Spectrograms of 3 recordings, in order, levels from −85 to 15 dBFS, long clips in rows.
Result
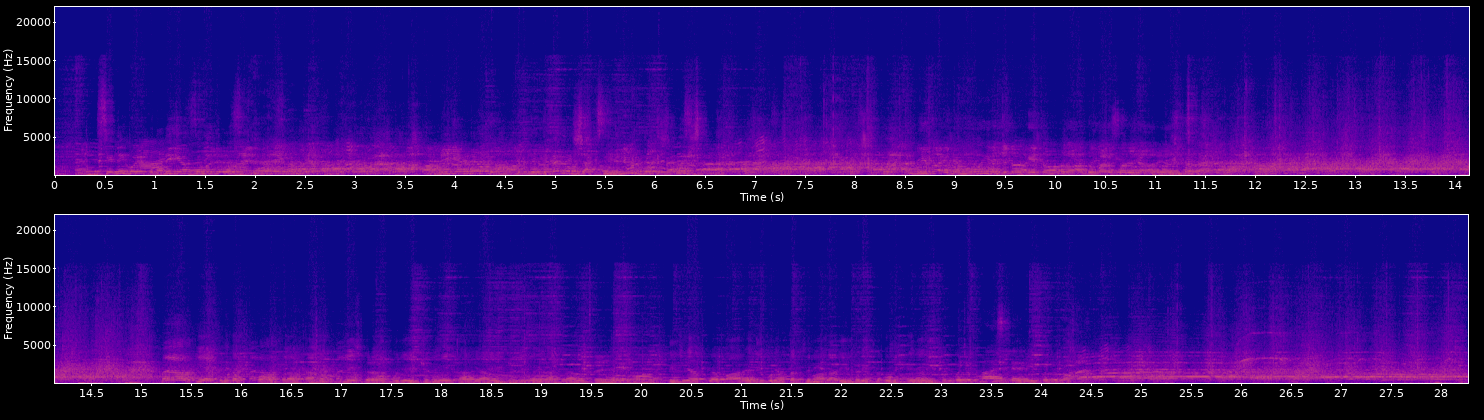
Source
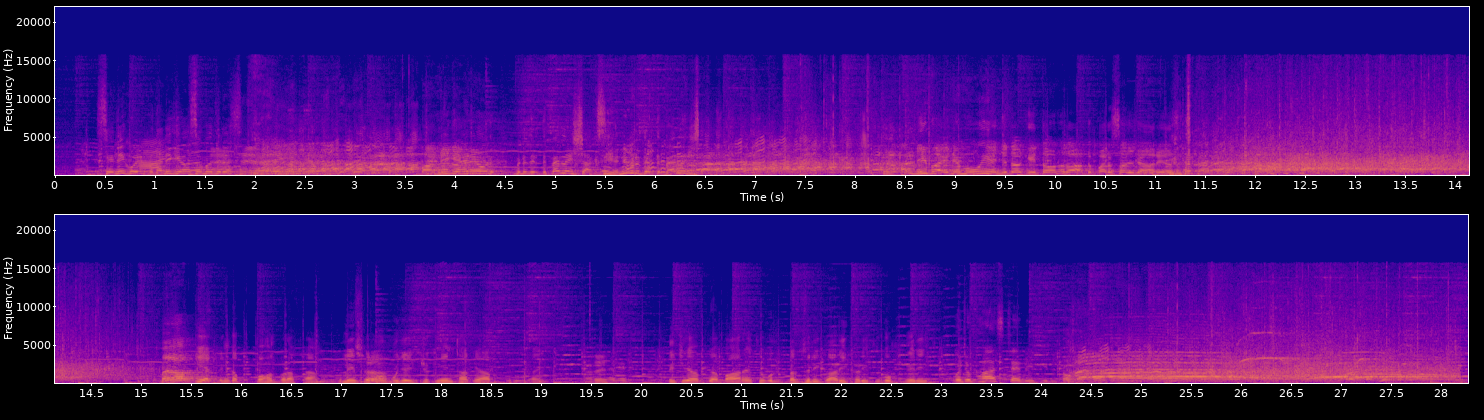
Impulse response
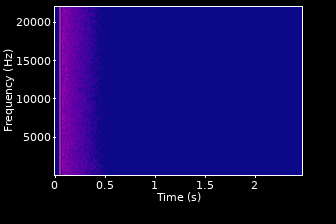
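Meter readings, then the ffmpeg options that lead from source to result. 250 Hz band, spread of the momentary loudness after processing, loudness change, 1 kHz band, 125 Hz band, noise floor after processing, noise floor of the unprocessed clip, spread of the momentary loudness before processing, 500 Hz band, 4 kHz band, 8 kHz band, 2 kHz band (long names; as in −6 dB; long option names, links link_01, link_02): −12.0 dB, 2 LU, −13.0 dB, −14.0 dB, −10.0 dB, −45 dBFS, −41 dBFS, 9 LU, −12.0 dB, −12.5 dB, −11.5 dB, −13.0 dB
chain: -filter_complex "[0:a]aecho=1:1:868|1736|2604|3472|4340|5208|6076:0.376|0.21|0.118|0.066|0.037|0.0207|0.0116,acrusher=bits=8:mode=log:mix=0:aa=0.000001,acrossover=split=1600[link_01][link_02];[link_01]aeval=exprs='val(0)*(1-0.5/2+0.5/2*cos(2*PI*2.9*n/s))':channel_layout=same[link_03];[link_02]aeval=exprs='val(0)*(1-0.5/2-0.5/2*cos(2*PI*2.9*n/s))':channel_layout=same[link_04];[link_03][link_04]amix=inputs=2:normalize=0[link_05];[1:a]atrim=start_sample=2205,afade=type=out:start_time=0.14:duration=0.01,atrim=end_sample=6615[link_06];[link_05][link_06]afir=irnorm=-1:irlink=0,areverse,acompressor=threshold=-40dB:ratio=16,areverse,volume=4dB"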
